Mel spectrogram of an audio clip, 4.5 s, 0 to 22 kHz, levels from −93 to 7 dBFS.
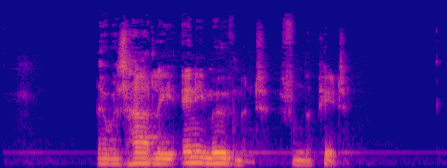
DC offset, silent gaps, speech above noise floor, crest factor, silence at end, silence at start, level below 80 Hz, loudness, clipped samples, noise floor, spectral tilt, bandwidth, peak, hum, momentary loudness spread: under 0.1%; none; 45 dB; 22 dB; 1 s; 1 s; -64 dBFS; -28 LUFS; under 0.1%; -73 dBFS; -6 dB/octave; 14.5 kHz; -8 dBFS; none; 17 LU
